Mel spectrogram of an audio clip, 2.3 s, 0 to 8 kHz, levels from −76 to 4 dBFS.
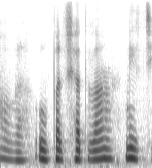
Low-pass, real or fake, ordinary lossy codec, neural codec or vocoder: none; fake; none; codec, 16 kHz, about 1 kbps, DyCAST, with the encoder's durations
